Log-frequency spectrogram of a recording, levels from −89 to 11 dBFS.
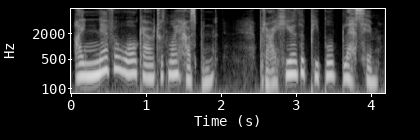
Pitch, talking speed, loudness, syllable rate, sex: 195 Hz, 200 wpm, -16 LUFS, 4.8 syllables/s, female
